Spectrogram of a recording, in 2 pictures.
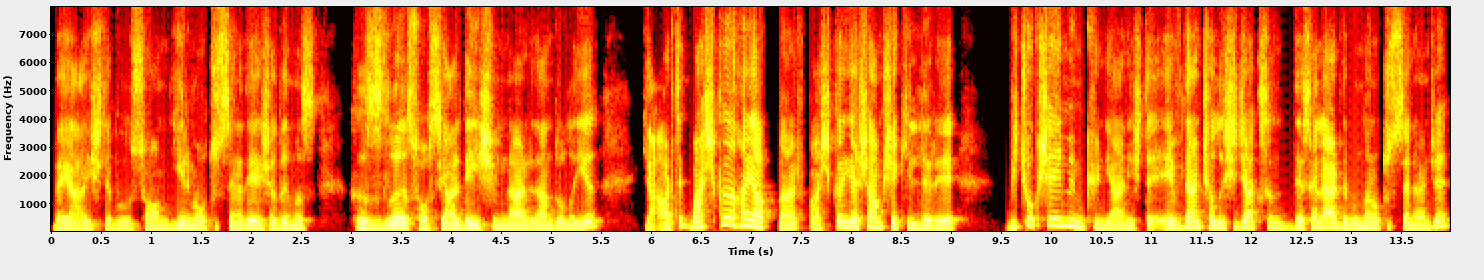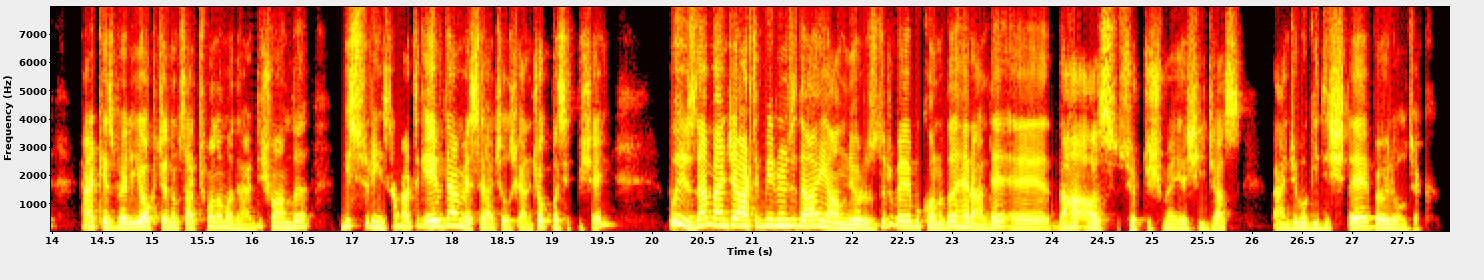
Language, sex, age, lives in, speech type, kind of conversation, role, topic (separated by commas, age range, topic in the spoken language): Turkish, male, 45-49, Spain, conversation, advice, user, Geleneksel beklentiler ile bireysel seçimler arasında yaşadığınız çatışmayı nasıl anlatırsınız?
